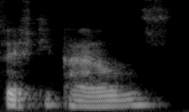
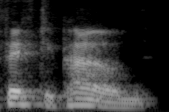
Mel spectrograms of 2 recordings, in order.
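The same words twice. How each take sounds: First: The price is said hesitantly and apologetically. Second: The price is said firmly and confidently. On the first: The seller feels unsure the item is worth it. The speaker calls it wrong. "I'm saying it with an apology" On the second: The seller is sure the item is worth it. The speaker calls it right. "it's kind of the confidence of this is this"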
